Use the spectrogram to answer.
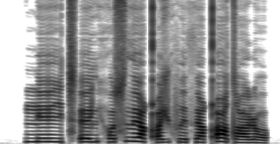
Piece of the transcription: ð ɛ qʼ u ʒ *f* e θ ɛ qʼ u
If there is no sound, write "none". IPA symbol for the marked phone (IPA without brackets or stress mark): f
